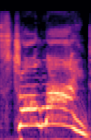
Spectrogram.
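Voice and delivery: high, loud, commanding shout.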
